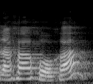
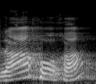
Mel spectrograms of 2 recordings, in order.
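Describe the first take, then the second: First: The first word keeps both syllables, 'raha'. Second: The first word is shortened to one syllable, 'ra'. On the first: This is the standard written form. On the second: This is the everyday spoken form.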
